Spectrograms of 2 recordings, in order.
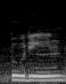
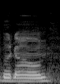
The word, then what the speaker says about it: boudin: specific sausage because apparently the pronunciation changes from town to town yes we were discussing it's been boudin boudon this is really good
